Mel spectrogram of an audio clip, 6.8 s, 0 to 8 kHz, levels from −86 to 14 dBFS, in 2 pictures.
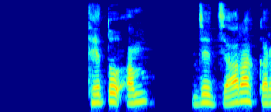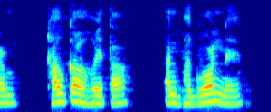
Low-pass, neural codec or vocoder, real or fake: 7.2 kHz; none; real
